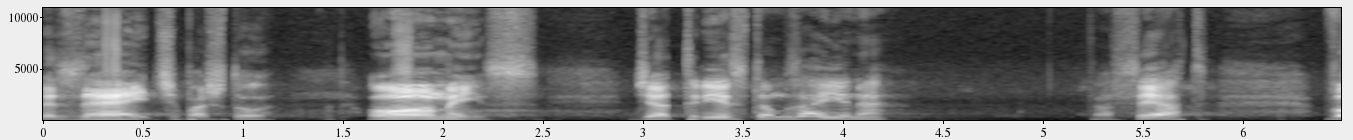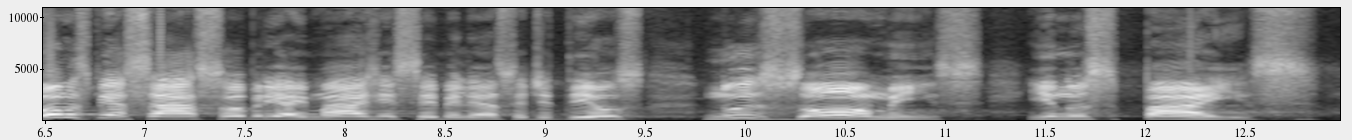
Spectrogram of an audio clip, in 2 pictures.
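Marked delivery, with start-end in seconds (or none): 0.0-1.2 very low, thick, deep manly voice. A preacher asks if the men are present and answers for them: deep manly voice. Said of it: "Aquela voz grossa de homem".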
